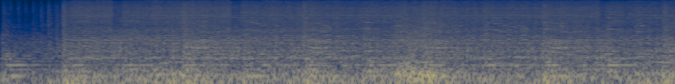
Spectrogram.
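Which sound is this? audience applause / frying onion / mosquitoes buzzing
mosquitoes buzzing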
